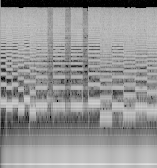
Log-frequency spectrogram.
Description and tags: Event Horizon(NoMod)
A preset that I made, this one has no modulation in it
techno, loop, house, rave, electro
